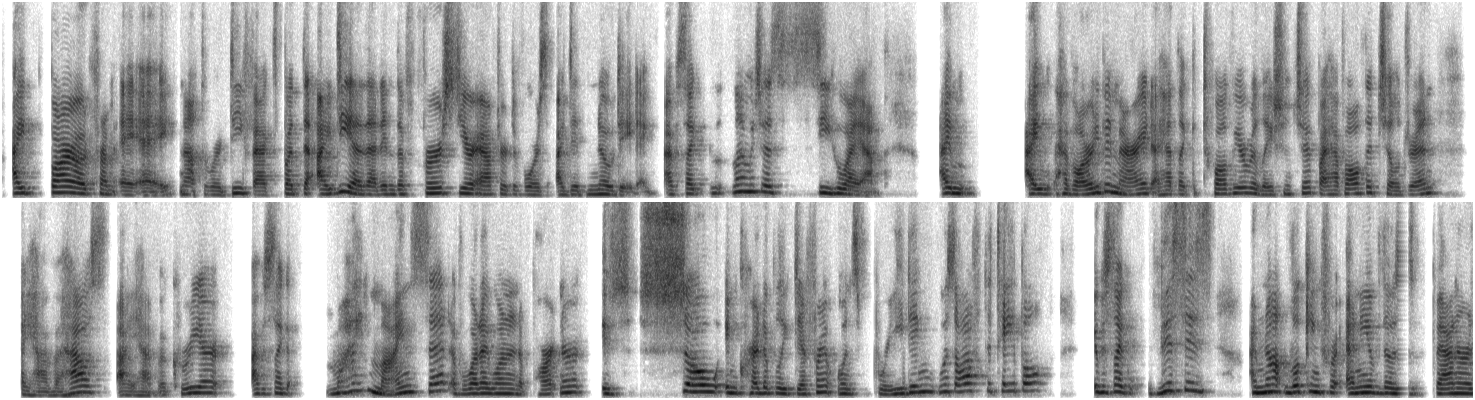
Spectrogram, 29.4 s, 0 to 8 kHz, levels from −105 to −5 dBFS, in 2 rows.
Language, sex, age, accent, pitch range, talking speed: English, female, 30-49, American, 185-245 Hz, 190 wpm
